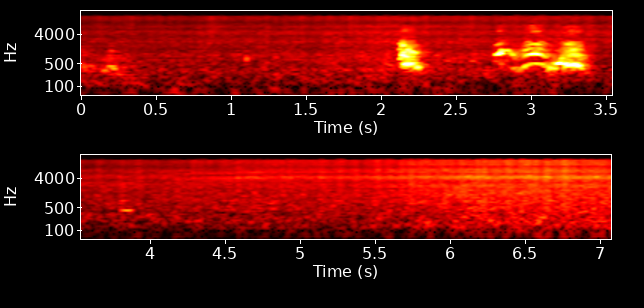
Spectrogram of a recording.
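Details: Boerboel playing outdoors on a river while a person urges it on: one sharp bark, then a short pair of strained yelping barks, with steady background hiss.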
